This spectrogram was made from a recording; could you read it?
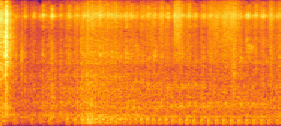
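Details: Hero Splendor Plus single-cylinder engine idling with light metallic rattle over steady low thump: timing chain noise persisting even after genuine Hero timing chain kit was replaced.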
